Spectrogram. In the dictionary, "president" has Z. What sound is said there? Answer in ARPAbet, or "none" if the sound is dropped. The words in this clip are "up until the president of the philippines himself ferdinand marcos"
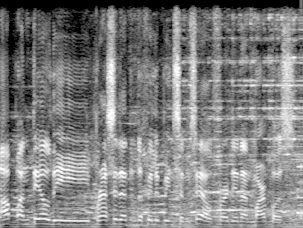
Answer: S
